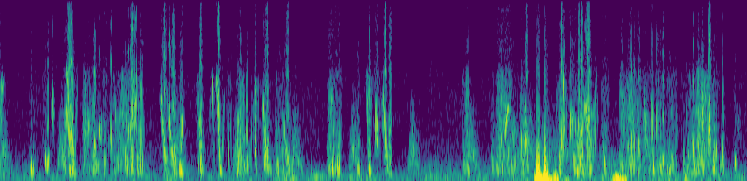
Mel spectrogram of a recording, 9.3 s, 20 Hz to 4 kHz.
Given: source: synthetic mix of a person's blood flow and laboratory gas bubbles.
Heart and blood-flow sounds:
Doppler ultrasound of blood flow; subclavian vein
0.00-0.06 s: bubbles
0.35-0.46 s: bubbles
0.52-0.69 s: bubbles
0.77-0.96 s: bubbles
1.02-1.81 s: bubbles
1.99-2.33 s: bubbles
2.45-2.56 s: bubbles
2.62-2.89 s: bubbles
2.92-3.65 s: bubbles
4.08-4.29 s: bubbles
4.45-4.51 s: bubbles
4.54-4.90 s: bubbles
5.76-5.89 s: bubbles
6.12-6.63 s: bubbles
6.94-7.47 s: bubbles
7.50-7.61 s: bubbles
7.72-8.47 s: bubbles
8.51-9.07 s: bubbles
9.16-9.26 s: bubbles
From the record:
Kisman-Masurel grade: 342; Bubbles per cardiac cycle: rolling drumbeat, 9 or more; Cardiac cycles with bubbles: 100%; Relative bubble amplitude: moderate (0.250 to 0.450); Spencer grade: 3 (all of the cardiac periods contain showers or single bubble signals, but not dominating or overriding the cardiac motion signals); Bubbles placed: anywhere in the cardiac cycle

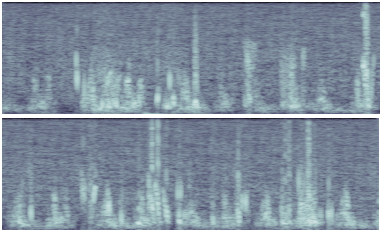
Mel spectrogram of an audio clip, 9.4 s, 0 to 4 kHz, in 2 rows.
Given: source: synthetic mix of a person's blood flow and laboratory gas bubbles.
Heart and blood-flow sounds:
Doppler ultrasound of blood flow; precordium
0.90-1.07 s: bubbles
1.14-1.49 s: bubbles
1.91-2.27 s: bubbles
2.37-2.50 s: bubbles
3.02-3.18 s: bubbles
3.48-3.72 s: bubbles
3.75-3.81 s: bubbles
4.48-4.66 s: bubbles
4.91-5.00 s: bubbles
5.05-5.13 s: bubbles
5.71-5.92 s: bubbles
6.19-6.26 s: bubbles
6.39-6.50 s: bubbles
6.53-6.84 s: bubbles
6.90-7.10 s: bubbles
7.33-7.44 s: bubbles
7.64-7.81 s: bubbles
8.19-8.75 s: bubbles
8.77-8.89 s: bubbles
9.42-9.45 s: bubbles
From the record:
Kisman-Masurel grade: 243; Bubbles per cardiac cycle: several, 3 to 8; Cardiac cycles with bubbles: 100%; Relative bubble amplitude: loud (0.450 to 0.775); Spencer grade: 3 (all of the cardiac periods contain showers or single bubble signals, but not dominating or overriding the cardiac motion signals); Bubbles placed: only in the low amplitude regions of the cardiac cycle

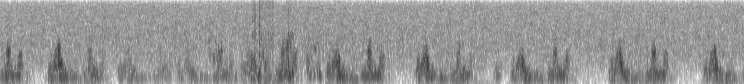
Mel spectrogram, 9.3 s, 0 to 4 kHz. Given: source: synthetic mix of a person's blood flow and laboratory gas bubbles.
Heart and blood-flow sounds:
Doppler ultrasound of blood flow; precordium
2.59-2.79 s: bubbles
3.13-3.42 s: bubbles
3.53-3.71 s: bubbles
3.82-4.05 s: bubbles
From the record:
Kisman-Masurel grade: 222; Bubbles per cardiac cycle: several, 3 to 8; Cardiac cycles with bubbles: 10 to 50%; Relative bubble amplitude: moderate (0.250 to 0.450); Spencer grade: 2 (many but less than half of the cardiac periods contain bubble signals, singularly or in groups); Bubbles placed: only in the low amplitude regions of the cardiac cycle

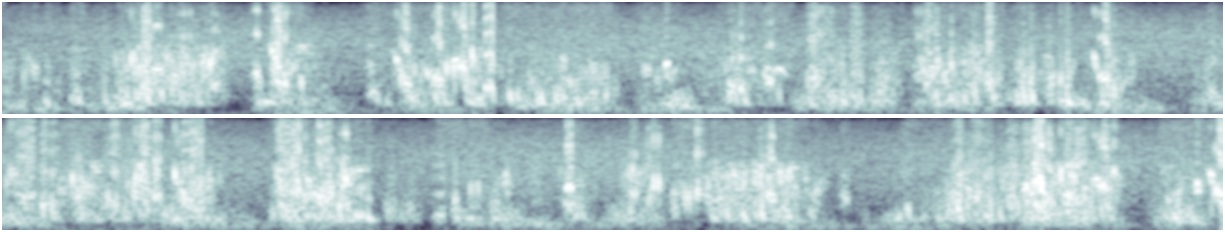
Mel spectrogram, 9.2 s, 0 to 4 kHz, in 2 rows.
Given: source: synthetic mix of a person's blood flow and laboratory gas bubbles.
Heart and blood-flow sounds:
Doppler ultrasound of blood flow; precordium
0.06-0.85 s: bubbles
0.92-1.24 s: bubbles
1.34-2.33 s: bubbles
2.38-2.54 s: bubbles
2.67-2.96 s: bubbles
2.99-3.38 s: bubbles
3.41-4.26 s: bubbles
4.45-5.42 s: bubbles
5.57-6.16 s: bubbles
6.18-6.47 s: bubbles
6.66-6.79 s: bubbles
6.88-7.68 s: bubbles
7.71-7.77 s: bubbles
7.93-8.78 s: bubbles
8.90-9.16 s: bubbles
From the record:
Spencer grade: 4 (maximum detectable bubble signal sounding continuously throughout systole and diastole of every cardiac period, and overriding the amplitude of the normal cardiac signals); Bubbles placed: anywhere in the cardiac cycle

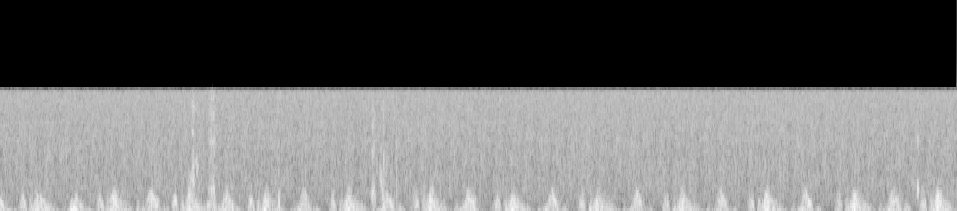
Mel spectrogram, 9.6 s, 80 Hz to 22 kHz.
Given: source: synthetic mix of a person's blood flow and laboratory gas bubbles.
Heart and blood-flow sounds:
Doppler ultrasound of blood flow; precordium
1.89-2.33 s: bubbles
2.76-2.85 s: bubbles
3.71-3.90 s: bubbles
8.97-9.04 s: bubbles
9.16-9.22 s: bubbles
From the record:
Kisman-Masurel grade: 122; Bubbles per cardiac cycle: 1 to 2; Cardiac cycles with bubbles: 10 to 50%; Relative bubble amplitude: moderate (0.250 to 0.450); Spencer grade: 2 (many but less than half of the cardiac periods contain bubble signals, singularly or in groups); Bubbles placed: only in the low amplitude regions of the cardiac cycle

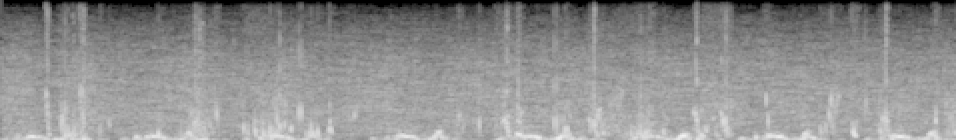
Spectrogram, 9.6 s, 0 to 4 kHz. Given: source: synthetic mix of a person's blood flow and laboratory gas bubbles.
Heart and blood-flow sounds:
Doppler ultrasound of blood flow; precordium
0.43-0.52 s: bubbles
0.56-0.89 s: bubbles
0.97-1.03 s: bubbles
1.06-1.11 s: bubbles
1.54-1.64 s: bubbles
1.77-2.20 s: bubbles
2.38-3.35 s: bubbles
3.51-3.59 s: bubbles
4.54-4.64 s: bubbles
4.75-4.83 s: bubbles
4.92-5.25 s: bubbles
5.49-5.73 s: bubbles
5.85-6.71 s: bubbles
6.92-7.35 s: bubbles
7.61-7.71 s: bubbles
8.18-8.42 s: bubbles
8.49-8.67 s: bubbles
8.76-9.02 s: bubbles
9.31-9.39 s: bubbles
9.42-9.57 s: bubbles
From the record:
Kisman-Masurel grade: 242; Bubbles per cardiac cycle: several, 3 to 8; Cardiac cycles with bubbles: 100%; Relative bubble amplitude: moderate (0.250 to 0.450); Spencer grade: 3 (all of the cardiac periods contain showers or single bubble signals, but not dominating or overriding the cardiac motion signals); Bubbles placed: anywhere in the cardiac cycle

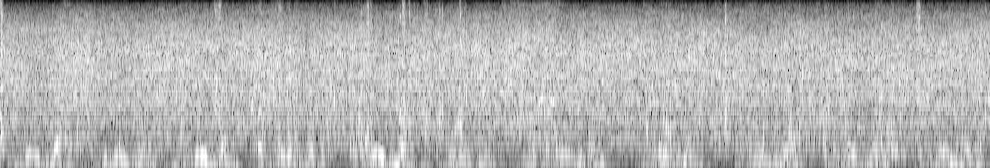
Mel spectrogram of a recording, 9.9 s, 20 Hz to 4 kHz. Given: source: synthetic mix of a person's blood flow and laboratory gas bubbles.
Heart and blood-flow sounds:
Doppler ultrasound of blood flow; precordium
0.00-0.08 s: bubbles
0.18-0.32 s: bubbles
0.58-0.84 s: bubbles
0.88-0.94 s: bubbles
1.17-1.23 s: bubbles
1.79-1.88 s: bubbles
2.11-2.29 s: bubbles
2.48-2.65 s: bubbles
2.69-2.98 s: bubbles
3.19-3.79 s: bubbles
3.96-4.74 s: bubbles
5.00-5.76 s: bubbles
6.42-6.77 s: bubbles
7.13-7.68 s: bubbles
7.81-8.42 s: bubbles
8.74-9.30 s: bubbles
9.76-9.91 s: bubbles
From the record:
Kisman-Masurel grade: 242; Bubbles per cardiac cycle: several, 3 to 8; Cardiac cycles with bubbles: 100%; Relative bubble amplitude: moderate (0.250 to 0.450); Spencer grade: 3 (all of the cardiac periods contain showers or single bubble signals, but not dominating or overriding the cardiac motion signals); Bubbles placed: anywhere in the cardiac cycle

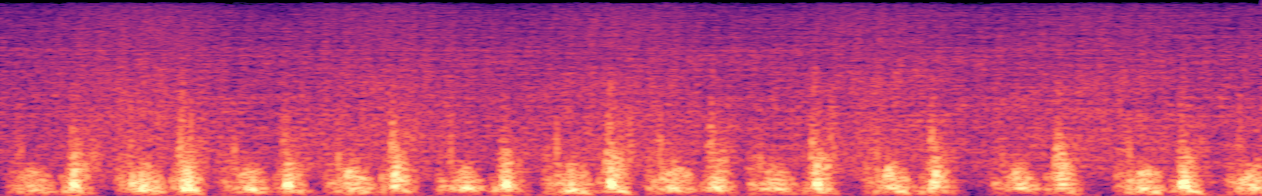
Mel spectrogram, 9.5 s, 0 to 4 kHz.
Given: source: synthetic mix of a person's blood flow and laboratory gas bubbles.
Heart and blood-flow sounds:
Doppler ultrasound of blood flow; precordium
no bubbles
From the record:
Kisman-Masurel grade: 000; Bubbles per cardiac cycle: 0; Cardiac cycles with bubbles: 0%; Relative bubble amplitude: no bubbles discernible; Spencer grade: 0 (complete lack of bubble signals)

